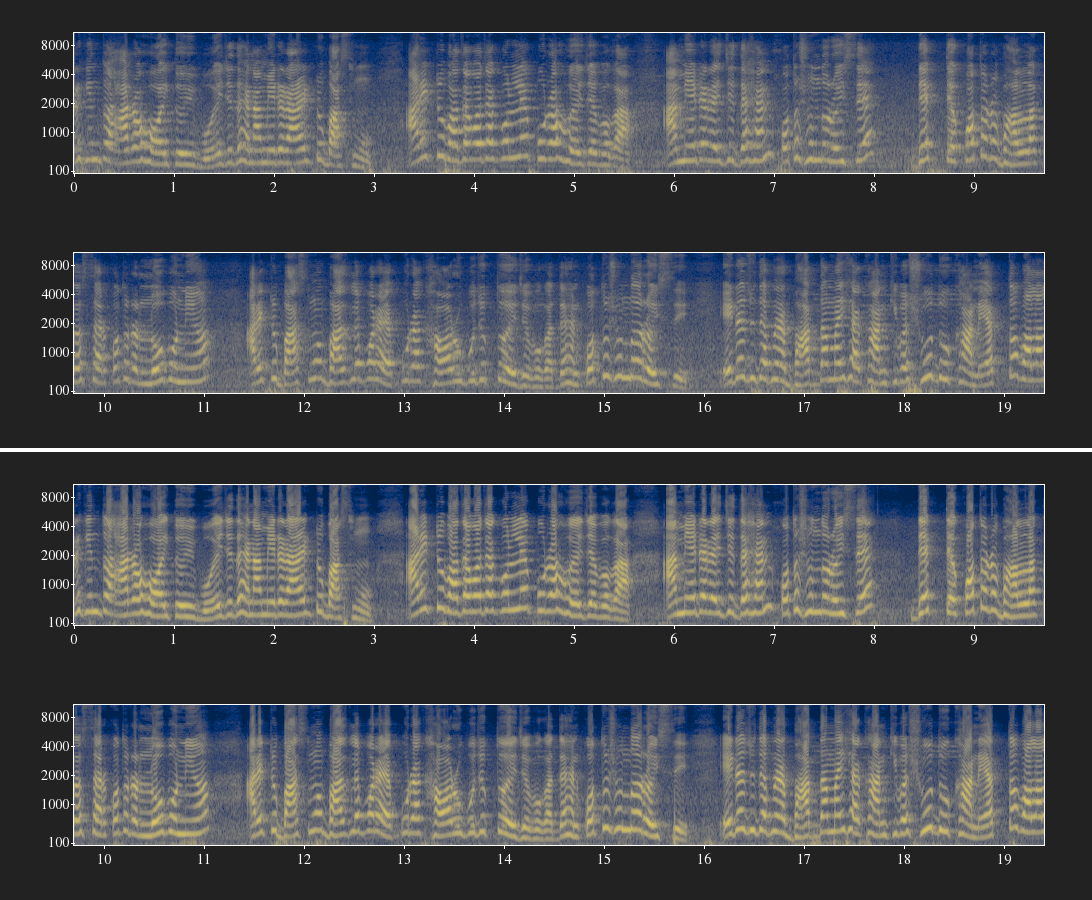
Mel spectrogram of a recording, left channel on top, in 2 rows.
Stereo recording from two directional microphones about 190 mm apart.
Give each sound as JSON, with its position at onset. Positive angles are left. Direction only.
{"t": 0.0, "sound": "a woman's voice", "side_deg": -50}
